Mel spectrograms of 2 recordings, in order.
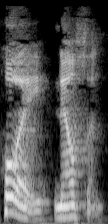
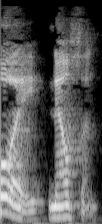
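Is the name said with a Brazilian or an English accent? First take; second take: Brazilian; Brazilian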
